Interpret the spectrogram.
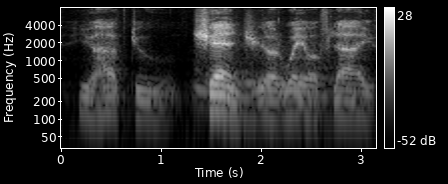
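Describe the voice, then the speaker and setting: Very slow and somewhat breathy, a man speaks at a fairly low pitch in a monotone, flat intonation. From Iraq. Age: 80s+. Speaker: Sufi teacher. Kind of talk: interview answer.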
